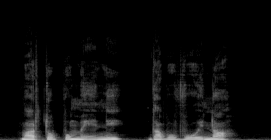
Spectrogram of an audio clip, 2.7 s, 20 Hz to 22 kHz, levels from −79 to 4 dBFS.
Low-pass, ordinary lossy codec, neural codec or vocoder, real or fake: 19.8 kHz; none; none; real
